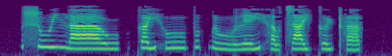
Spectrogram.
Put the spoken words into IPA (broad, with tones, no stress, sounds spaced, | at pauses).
s uː˧ j n̪ aː˨ w | k ɐ˨ j h uː˨ p ʊ˧ k̚ l uː˨˩ l e˨˥ j h ɐ˨˩ w t͡s aː˨ j k ɵ˨˥ ɥ pʰ ɐ˨˥ k̚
